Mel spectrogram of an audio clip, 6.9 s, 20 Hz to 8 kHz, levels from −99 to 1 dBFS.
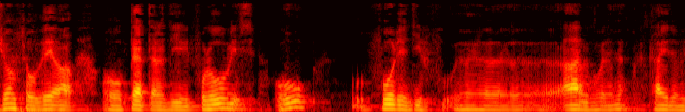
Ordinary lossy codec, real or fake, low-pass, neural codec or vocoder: MP3, 32 kbps; fake; 7.2 kHz; codec, 16 kHz in and 24 kHz out, 1.1 kbps, FireRedTTS-2 codec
